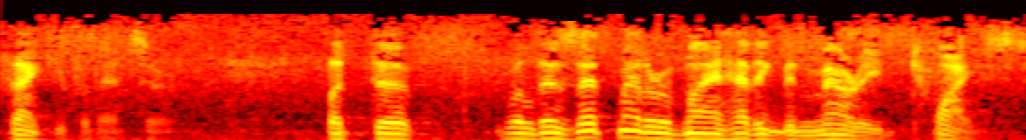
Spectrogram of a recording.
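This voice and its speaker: An actor playing a loyal, deferential politician in an old-time radio drama, speaking in a respectful, measured, slightly hesitant way. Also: male voice, medium pitch, lively intonation, natural voice. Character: loyal, deferential Southern male politician with a past. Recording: muffled, noisy vintage radio recording.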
